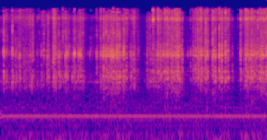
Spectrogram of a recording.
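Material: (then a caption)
Plastic. Fingertips type continuously across a white plastic mechanical keyboard with hollow keycaps, hands shifting position over the board, with a foam wrist rest in front. A dense stream of bright, crisp clacks rises and falls in short bursts over a faint steady low hum.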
